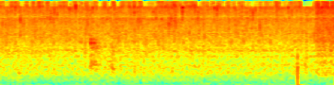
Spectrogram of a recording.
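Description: Chicken sizzles and fries in a pan with ginger garlic paste for a gravy curry, a steady crackling hiss with a couple of sharper pops.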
